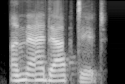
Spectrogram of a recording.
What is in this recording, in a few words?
"unadapted", Indian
